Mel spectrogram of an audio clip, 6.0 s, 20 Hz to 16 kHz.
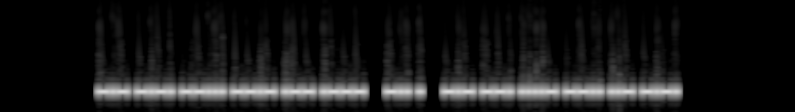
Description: Morse code, heard as a keyed tone, about 51 wpm, 700 Hz. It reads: KC7QWJ DE KG4ZUC
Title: USA Callsign DE Callsign - 6 Characters - 50wpm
